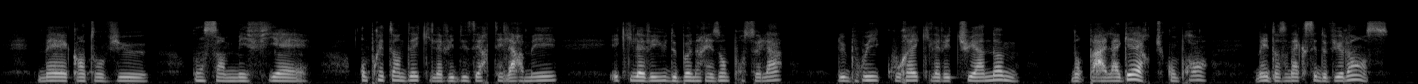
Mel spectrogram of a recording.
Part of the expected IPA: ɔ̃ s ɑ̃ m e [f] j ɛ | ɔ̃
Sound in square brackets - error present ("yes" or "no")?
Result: no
